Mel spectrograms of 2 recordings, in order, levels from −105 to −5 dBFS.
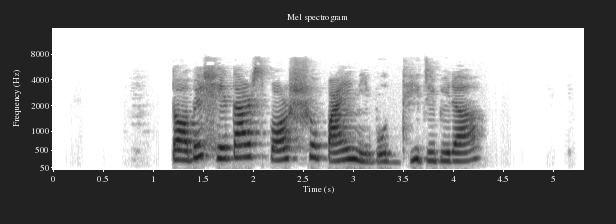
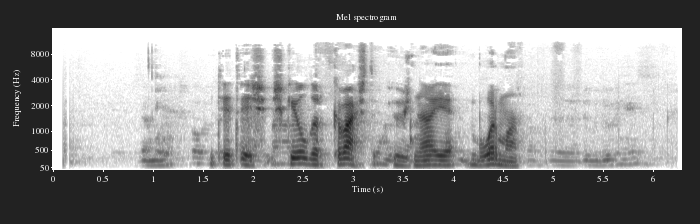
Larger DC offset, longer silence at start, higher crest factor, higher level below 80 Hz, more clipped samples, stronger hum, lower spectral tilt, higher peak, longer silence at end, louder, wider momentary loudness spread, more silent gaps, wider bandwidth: neither; first, 1.2 s vs 0.9 s; second, 20 dB vs 26 dB; about the same, -74 dBFS vs -76 dBFS; neither; neither; about the same, -6 dB/octave vs -5.5 dB/octave; about the same, -6 dBFS vs -4 dBFS; first, 1.05 s vs 0.7 s; first, -24 LUFS vs -28 LUFS; second, 9 LU vs 25 LU; neither; second, 7 kHz vs 11 kHz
